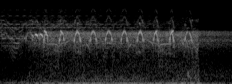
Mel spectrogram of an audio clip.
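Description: A small bird chirping: a quick run of short, high chirps, about seven a second.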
